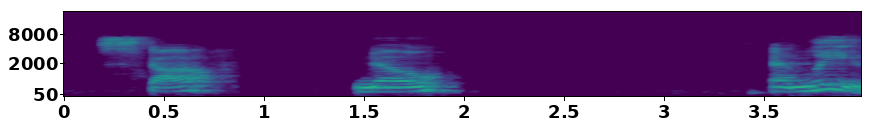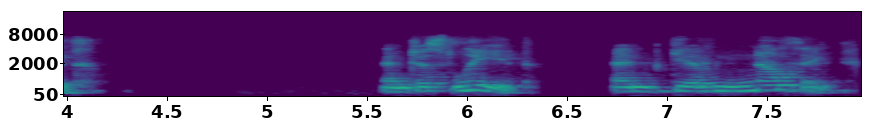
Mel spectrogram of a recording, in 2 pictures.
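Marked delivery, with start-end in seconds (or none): 0.2-2.0 flat voice with no expression. Showing caregivers how to answer an unwanted sexual advance; flat mom voice, no expression. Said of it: "give the mom voice, no expression".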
